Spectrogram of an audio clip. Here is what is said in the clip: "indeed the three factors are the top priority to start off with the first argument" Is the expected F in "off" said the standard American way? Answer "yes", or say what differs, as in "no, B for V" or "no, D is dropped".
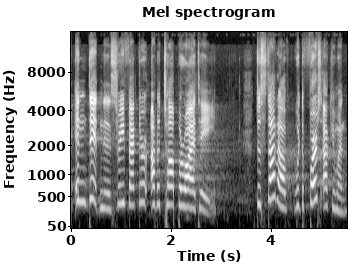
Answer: no, P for F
